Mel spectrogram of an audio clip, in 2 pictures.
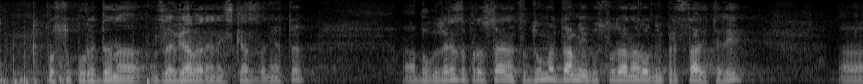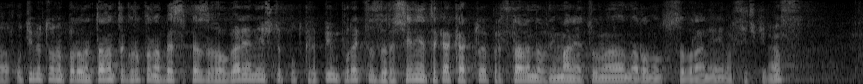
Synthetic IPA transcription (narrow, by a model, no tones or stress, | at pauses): pɾɔst̪opoɾɛd̪ənɐzɐjɐvjavɐnɛnɐiskazvɐniət̪ə | blˠɐɡod̪ɐɾjəzɐpɾɛd̪ost̪avɛnət̪əd̪uməd̪amiːɡospod̪anɐɾɔd̪nipɾɛt̪st̪avit̪ɛli | ot̪imɛt̪onɐpɐɾlˠɐmɛnt̪aɾnət̪əɡɾupənɐbɛsɛ̥pɛzɐbɐlˠɡaɾijəniɛʃt̪ɛpot̪kɾɛpimpɾoɛk̚t̪əzɐɾɛʃɛniɛt̪ɐkakak̚t̪oɛpɾɛt̪st̪avɛnːɐvnimaniɛt̪onɐnɐɾɔd̪not̪o̥sɐbɾaniɛinɐfsit͡ʃkinas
